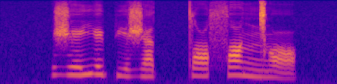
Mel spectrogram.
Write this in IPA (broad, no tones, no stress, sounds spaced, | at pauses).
ʒ e j e pʲ ɑ ʒ a tː ɒ sˤ e ŋ͡ǀ ɒ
